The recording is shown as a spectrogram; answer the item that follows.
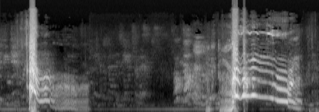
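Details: Female Pomsky puppy, who howls all day long about everything, gives a short yelping howl, then after a pause a longer wavering howl that slides downward, a woman's voice partly overlapping, low hum in the background.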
